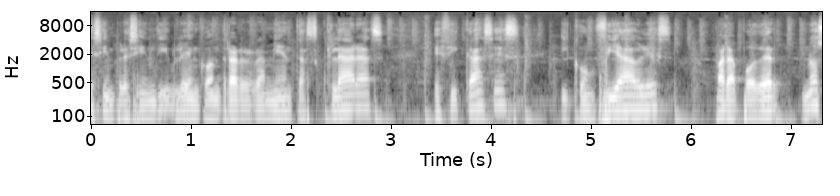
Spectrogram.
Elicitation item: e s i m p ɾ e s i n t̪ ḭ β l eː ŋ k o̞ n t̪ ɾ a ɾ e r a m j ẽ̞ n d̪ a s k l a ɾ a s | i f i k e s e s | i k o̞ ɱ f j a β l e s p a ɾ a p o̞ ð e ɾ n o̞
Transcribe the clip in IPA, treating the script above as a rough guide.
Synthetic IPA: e s i m p ɾ e s i n d̪ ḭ β l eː ŋ k o̞ n t̪ ɾ a ɾ e r a m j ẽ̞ n t̪ a s k l a ɾ a s | e f i k a s e s | i k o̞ ɱ f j a β l e s p a ɾ a p o̞ ð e ɾ n o̞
